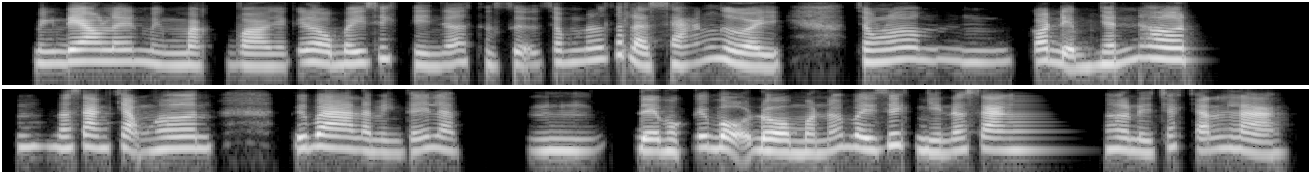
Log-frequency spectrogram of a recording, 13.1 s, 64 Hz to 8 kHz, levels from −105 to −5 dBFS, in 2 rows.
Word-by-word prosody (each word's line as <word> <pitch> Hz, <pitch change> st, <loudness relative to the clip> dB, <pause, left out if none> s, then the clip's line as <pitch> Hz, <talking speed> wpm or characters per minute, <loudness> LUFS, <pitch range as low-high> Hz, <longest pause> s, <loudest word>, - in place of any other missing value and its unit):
Mình 230 Hz, 0 st, -3 dB
đeo 255 Hz, 0 st, +7 dB
lên, 250 Hz, -1 st, -1 dB
mình 210 Hz, -2 st, -5 dB
mặc 205 Hz, 0 st, -1 dB
vào 200 Hz, -1 st, 0 dB
những 195 Hz, -, -8 dB
cái 240 Hz, -, -3 dB
đồ 230 Hz, -, +2 dB
basic 230 Hz, +7 st, -1 dB
thì 210 Hz, -, -3 dB
nó 210 Hz, +4 st, -4 dB
thực 210 Hz, -, -10 dB
sự 220 Hz, -, -5 dB
trông 245 Hz, 0 st, -4 dB
nó 265 Hz, -, -2 dB
rất 380 Hz, -, -3 dB
là 210 Hz, -, +4 dB
sáng 215 Hz, +7 st, -4 dB
người, 200 Hz, -8 st, +3 dB, 0.4 s
trông 245 Hz, 0 st, +1 dB
nó, 275 Hz, +2 st, +1 dB
ừm, 260 Hz, -4 st, -7 dB
có 260 Hz, +1 st, +3 dB
điểm 190 Hz, -5 st, 0 dB
nhấn 220 Hz, +6 st, 0 dB
hơn, 290 Hz, -3 st, +4 dB, 0.6 s
ưm, 275 Hz, 0 st, -8 dB
nó 255 Hz, -, -1 dB
sang 270 Hz, -1 st, +2 dB
trọng 245 Hz, -4 st, -1 dB
hơn. 250 Hz, +1 st, +1 dB, 0.4 s
Thứ 250 Hz, -, +2 dB
ba 265 Hz, -3 st, +7 dB
là 225 Hz, -, -2 dB
mình 205 Hz, -1 st, -8 dB
thấy 220 Hz, +4 st, -4 dB
là, 235 Hz, -3 st, -4 dB, 0.3 s
ừm, 220 Hz, 0 st, -5 dB, 0.2 s
để 220 Hz, -2 st, +4 dB
một 215 Hz, -, -1 dB
cái 265 Hz, +5 st, -1 dB
bộ 255 Hz, -, +4 dB
đồ 220 Hz, -3 st, +6 dB
mà 200 Hz, 0 st, -2 dB
nó 225 Hz, +5 st, -4 dB
basic 270 Hz, +2 st, +1 dB
nhìn 210 Hz, -2 st, -2 dB
nó 225 Hz, -, 0 dB
sang 230 Hz, -1 st, +1 dB, 0.2 s
hơn, 240 Hz, -1 st, -2 dB
thì 200 Hz, -, -3 dB
chắc 270 Hz, +4 st, -10 dB
chắn 240 Hz, +2 st, -1 dB
là 200 Hz, -5 st, +3 dB
235 Hz, 250 wpm, -23 LUFS, 215-255 Hz, 0.6 s, đeo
